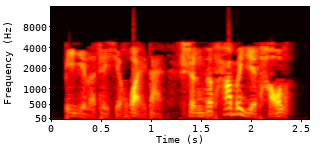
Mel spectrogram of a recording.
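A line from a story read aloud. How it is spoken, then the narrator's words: Angry group roar. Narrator (Chinese): 大伙怒吼道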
